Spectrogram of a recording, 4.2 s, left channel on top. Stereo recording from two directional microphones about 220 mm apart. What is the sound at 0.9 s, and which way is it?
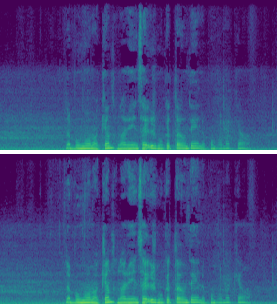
A woman's voice, 10° right (ahead or behind).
